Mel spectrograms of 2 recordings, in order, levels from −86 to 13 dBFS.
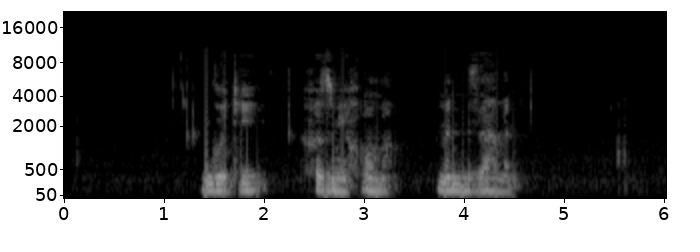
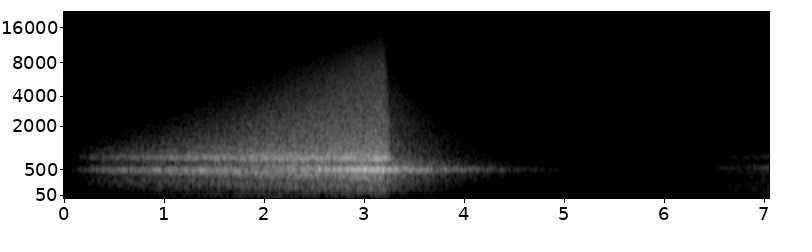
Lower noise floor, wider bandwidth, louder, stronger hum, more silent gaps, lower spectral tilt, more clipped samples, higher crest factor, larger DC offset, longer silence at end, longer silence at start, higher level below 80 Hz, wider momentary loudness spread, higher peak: second, -76 dBFS vs -88 dBFS; about the same, 10.5 kHz vs 10 kHz; second, -36 LUFS vs -29 LUFS; neither; neither; first, -5.5 dB/octave vs -4 dB/octave; neither; about the same, 18 dB vs 22 dB; neither; second, 0.5 s vs 3.15 s; first, 1.35 s vs 0.45 s; first, -58 dBFS vs -82 dBFS; about the same, 23 LU vs 22 LU; second, -20 dBFS vs -12 dBFS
